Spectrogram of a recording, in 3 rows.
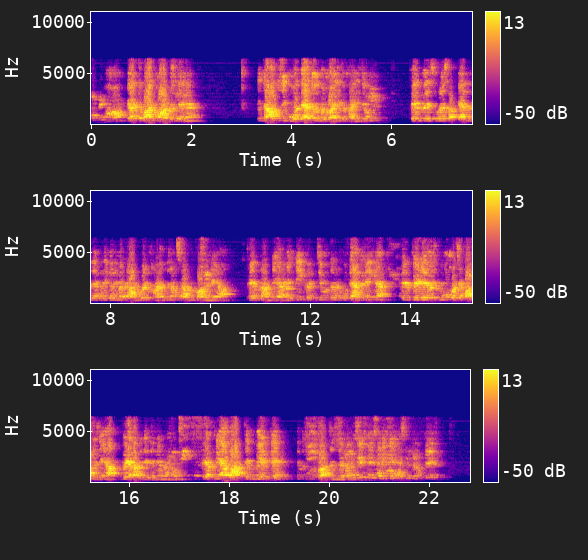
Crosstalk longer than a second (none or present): none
